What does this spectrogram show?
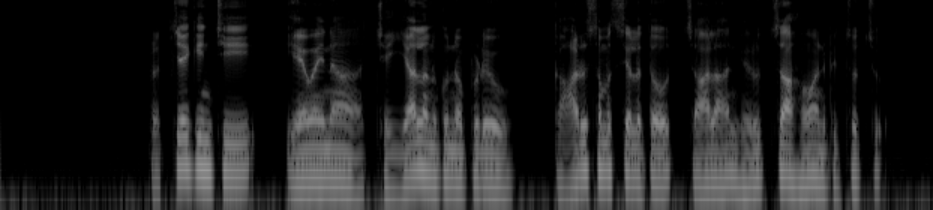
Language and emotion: Telugu, sad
